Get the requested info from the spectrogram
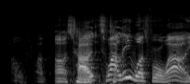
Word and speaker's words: Swae Lee: I never knew how to pronounce that shit. – Like, it's Swae Lee.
